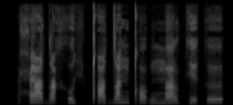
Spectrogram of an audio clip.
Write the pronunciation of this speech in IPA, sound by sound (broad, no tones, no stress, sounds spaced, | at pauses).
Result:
ħ e dˤ ɘ x o ç ǃ o dˤ ɘ n ǃ ɔ ɡ m ɐ lˠ kʲ ɘ k ɵ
